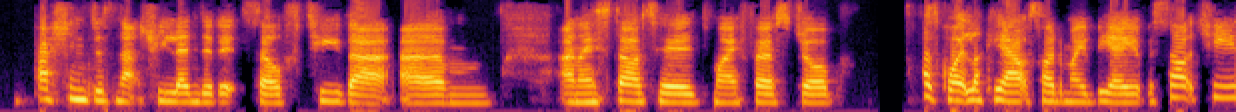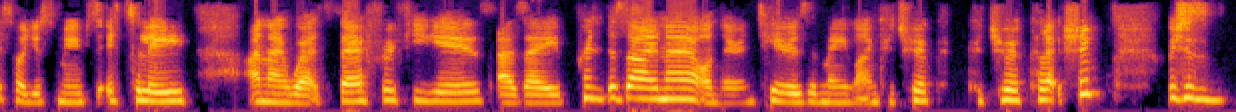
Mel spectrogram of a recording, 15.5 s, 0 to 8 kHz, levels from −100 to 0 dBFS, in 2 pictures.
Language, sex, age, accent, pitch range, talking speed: English, female, 20-39, British, 190-240 Hz, 200 wpm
